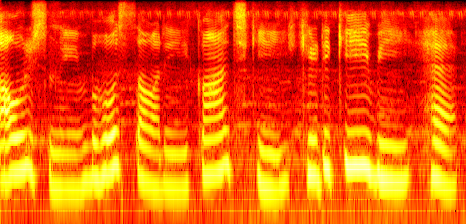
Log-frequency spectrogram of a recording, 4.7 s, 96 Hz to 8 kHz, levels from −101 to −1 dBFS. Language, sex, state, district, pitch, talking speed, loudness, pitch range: Hindi, female, Uttar Pradesh, Saharanpur, 235 Hz, 115 wpm, -18 LUFS, 205-265 Hz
